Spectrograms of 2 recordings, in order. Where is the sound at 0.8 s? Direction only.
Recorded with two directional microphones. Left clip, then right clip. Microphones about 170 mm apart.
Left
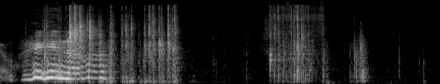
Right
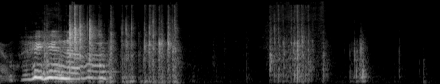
25° left (ahead or behind).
